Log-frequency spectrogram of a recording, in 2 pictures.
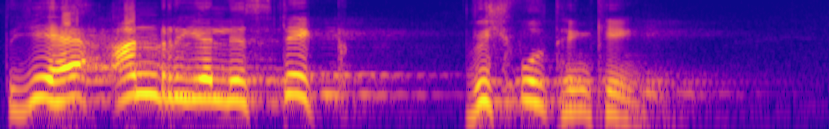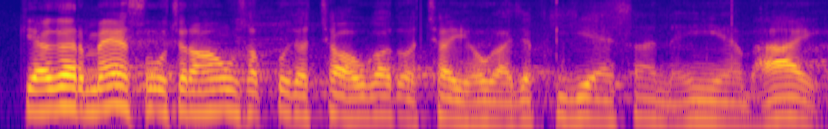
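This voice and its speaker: A man's voice: a little high, animated, normal speed. A middle-aged man giving a live motivational talk, chatting with and teasing his audience. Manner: conversational, teasing the audience, mock-scolding with acted quotes. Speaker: motivational speaker. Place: large hall with live audience. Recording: long hall reverb, faint crowd.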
